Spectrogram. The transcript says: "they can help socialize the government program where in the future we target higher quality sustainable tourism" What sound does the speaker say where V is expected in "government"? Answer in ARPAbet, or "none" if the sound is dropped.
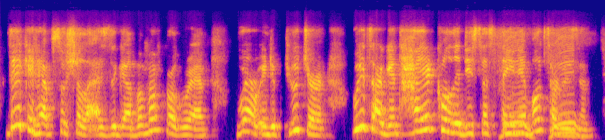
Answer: B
